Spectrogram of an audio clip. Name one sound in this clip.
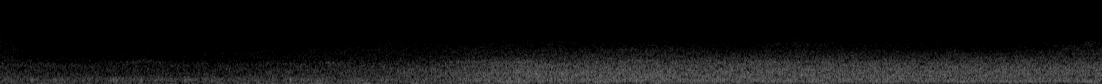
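Wind rushes steadily and grows louder.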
